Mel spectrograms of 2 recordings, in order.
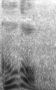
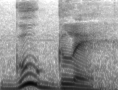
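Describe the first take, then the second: First: It is said with a plain English pronunciation. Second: It is said with an Italian pronunciation.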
